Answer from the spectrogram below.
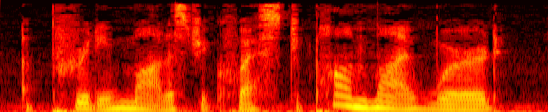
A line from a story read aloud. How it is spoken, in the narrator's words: indignantly exclaimed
